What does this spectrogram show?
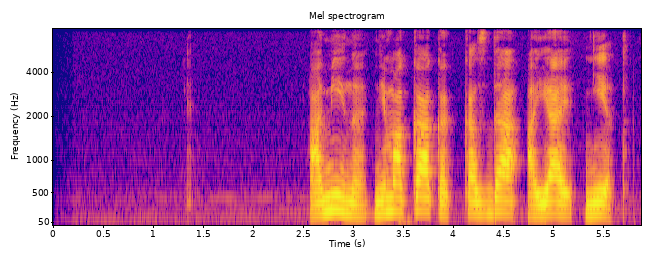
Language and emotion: Russian, angry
